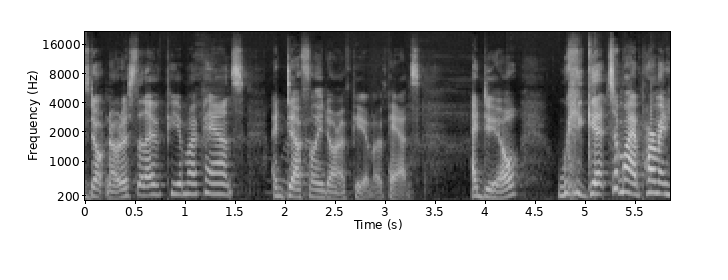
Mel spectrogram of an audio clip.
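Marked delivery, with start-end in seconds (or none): none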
